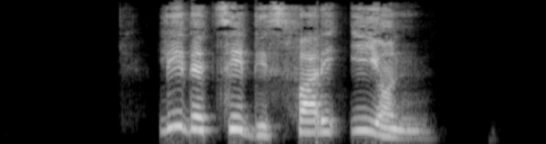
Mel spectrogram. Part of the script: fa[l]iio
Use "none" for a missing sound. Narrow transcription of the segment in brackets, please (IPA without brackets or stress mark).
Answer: ɾ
